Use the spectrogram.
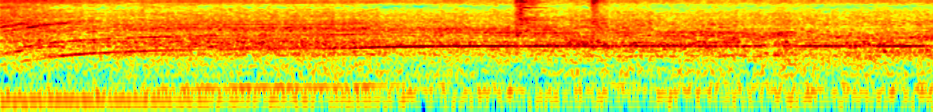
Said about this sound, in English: Probably hear the leaves go into the blower when it finds them.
